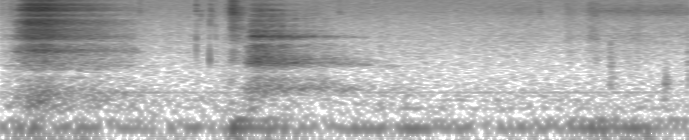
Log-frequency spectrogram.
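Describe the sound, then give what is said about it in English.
A deep belly breath, faint and soft: airy breath noise comes in a couple of gentle swells separated by quieter moments. “As I take a deep belly breath at this moment, I invite you to do the same.”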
